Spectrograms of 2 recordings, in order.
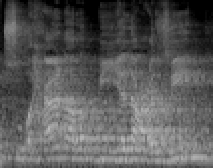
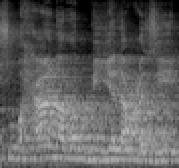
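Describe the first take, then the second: No difference in how they are said.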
